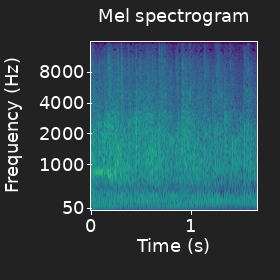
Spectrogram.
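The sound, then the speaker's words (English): A church audience claps hands together as loud as they can at the preacher's call, a dense, steady wash of applause with no distinct individual claps, holding at an even loud level for the whole stretch. “Clap your hands as loud as you can.”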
